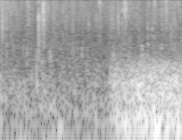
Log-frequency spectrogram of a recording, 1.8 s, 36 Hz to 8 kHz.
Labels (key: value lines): label: biophony, growl
recorder: SoundTrap 500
